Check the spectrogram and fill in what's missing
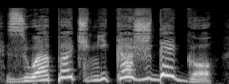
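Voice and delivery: high, gleeful, triumphant voice; triumphant Umbridge. A narrator's reading. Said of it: "szczerząc zęby w triumfalnym uśmiechu".

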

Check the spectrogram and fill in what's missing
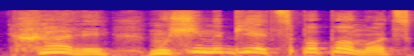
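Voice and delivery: high, urgent plea to run for help; urgent cry. A narrator's reading. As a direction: Hermione cries out to Harry, urgent and high. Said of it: "krzyknęła Hermiona".

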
